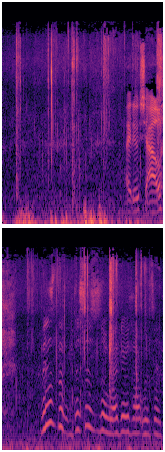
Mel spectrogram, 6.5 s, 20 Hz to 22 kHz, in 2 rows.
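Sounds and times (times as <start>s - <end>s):
strong wind buffeting the microphone: 0.0s - 3.1s
speech: 2.5s - 3.4s, 4.0s - 6.4s.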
